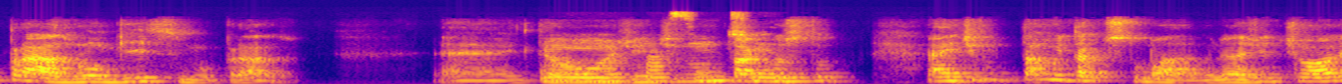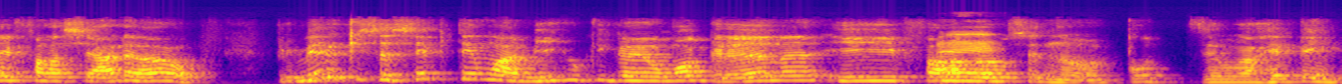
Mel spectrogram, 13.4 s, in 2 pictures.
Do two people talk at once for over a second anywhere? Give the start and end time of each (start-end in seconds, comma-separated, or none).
2.7-4.1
